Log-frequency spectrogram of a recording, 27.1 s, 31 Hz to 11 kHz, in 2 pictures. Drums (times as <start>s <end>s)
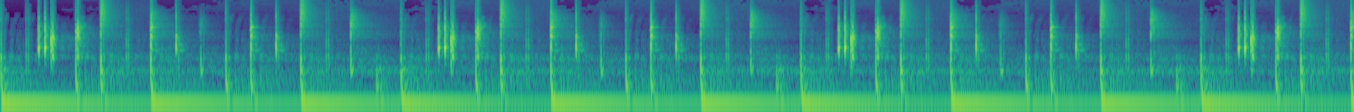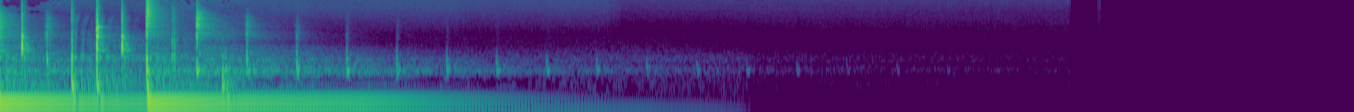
0.0s 19.2s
